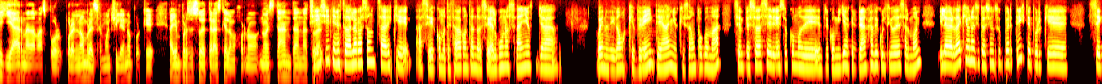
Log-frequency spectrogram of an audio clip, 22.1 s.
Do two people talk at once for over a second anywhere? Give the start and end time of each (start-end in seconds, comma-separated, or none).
none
